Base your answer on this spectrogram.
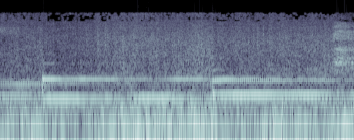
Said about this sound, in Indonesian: Kuperhatikan hujan mulai turun dengan deras.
